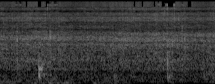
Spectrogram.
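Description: Chili chutney with spices sizzles and fries in a pan at a camp, a steady close hiss with a few faint stirring scrapes, no voices.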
